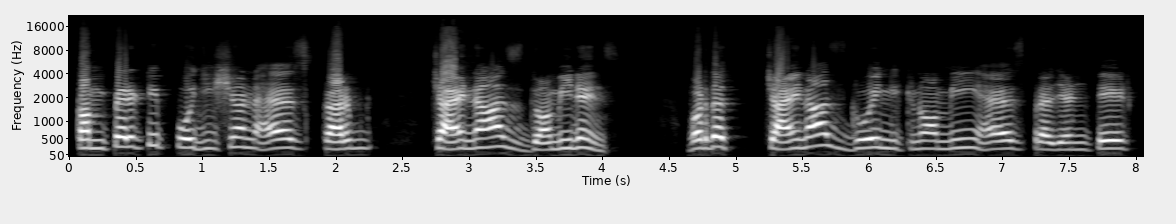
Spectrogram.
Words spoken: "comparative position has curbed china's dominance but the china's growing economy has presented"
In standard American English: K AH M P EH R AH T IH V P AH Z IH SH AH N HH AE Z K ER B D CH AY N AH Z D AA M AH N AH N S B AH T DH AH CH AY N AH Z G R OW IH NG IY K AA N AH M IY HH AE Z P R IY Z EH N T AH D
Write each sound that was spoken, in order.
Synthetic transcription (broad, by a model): K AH M P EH R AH T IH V P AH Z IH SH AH N HH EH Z K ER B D CH AY N AH Z D AA M AH N AH N S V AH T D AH CH AY N AH Z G OW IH NG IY K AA N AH M IY HH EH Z P R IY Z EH N T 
